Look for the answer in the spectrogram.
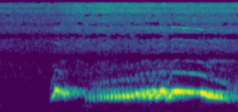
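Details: A single long, rasping call from a Eurasian collared dove: low and nasal, holding one pitch for nearly two seconds before breaking off abruptly, with no other sounds around it.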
